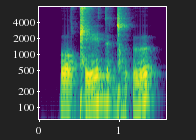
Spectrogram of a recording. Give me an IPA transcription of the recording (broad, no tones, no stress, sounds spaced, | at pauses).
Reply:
o lˠ ǁ e d œ ɡ͡ǀ ɵ ʔ ɵ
